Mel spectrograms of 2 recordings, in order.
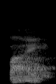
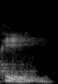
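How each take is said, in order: First: It is said the way Western speakers say it. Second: It is said the way Greek speakers say it. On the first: "beberapa orang barat melafalkannya pi" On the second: "native Greek it's called pi"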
